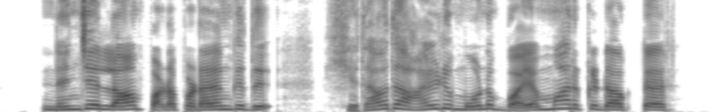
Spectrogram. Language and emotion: Tamil, fearful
